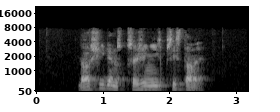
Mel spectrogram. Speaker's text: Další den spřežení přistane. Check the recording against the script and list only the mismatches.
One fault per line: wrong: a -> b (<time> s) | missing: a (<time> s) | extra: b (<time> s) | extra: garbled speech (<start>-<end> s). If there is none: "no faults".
no faults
